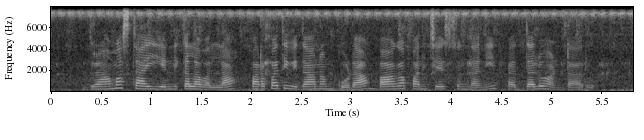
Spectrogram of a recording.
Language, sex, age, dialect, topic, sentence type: Telugu, female, 18-24, Southern, banking, statement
